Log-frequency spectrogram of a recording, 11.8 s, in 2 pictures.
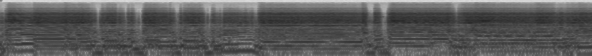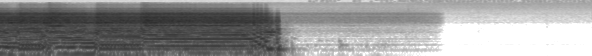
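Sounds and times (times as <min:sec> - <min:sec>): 
gain guitar riff: 0:00.0 - 0:10.2.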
